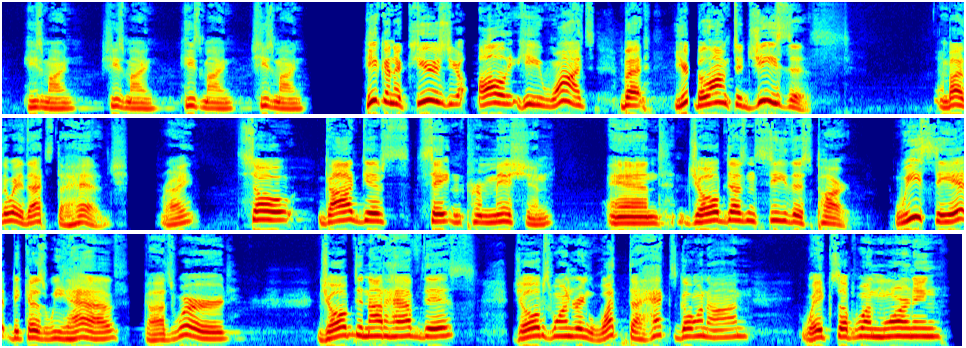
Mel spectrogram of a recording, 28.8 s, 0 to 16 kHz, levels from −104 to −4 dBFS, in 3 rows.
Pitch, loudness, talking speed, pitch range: 205 Hz, -15 LUFS, 130 wpm, 165-240 Hz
